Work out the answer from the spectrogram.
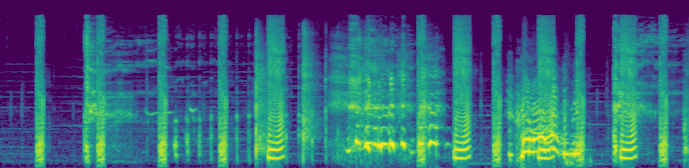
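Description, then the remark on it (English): A rapid string of loud farts let out with every step while bolting out a door, short sharp bursts followed by longer buzzing, sputtering ones, repeating in an uneven rhythm with brief gaps between them. “I started to bolt out the door, but not before leaving a trail of loud farts with every step.”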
